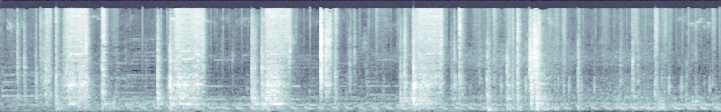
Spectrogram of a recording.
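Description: Cordless drill driver run in about five short whirring bursts, each under a second, on the bulkhead bolts of a Peugeot Boxer van.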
